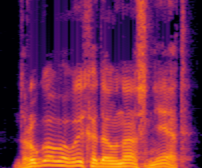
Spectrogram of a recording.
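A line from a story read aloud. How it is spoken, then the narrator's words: Weary sigh. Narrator (Russian): устало вздохнул Вейдин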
